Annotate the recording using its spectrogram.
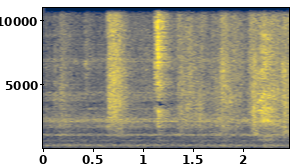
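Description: Low room noise with a couple of brief rustling sounds, about a third and halfway in, from someone handling things and moving about in a small room.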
